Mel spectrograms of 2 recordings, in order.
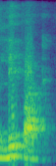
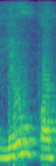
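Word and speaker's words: leopard: থাকবে next word হচ্ছে এটা হচ্ছে লেপ পার্ট এটা লেও পার্ট না লেপ পার্ট এই যে লেপ পার্ট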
